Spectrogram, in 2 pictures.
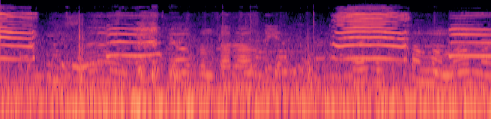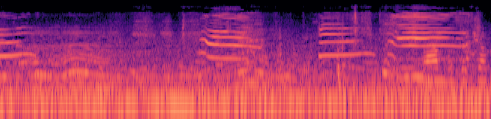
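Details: Turkish Van cat among feral cats cared for by a spay and neuter group, giving a series of loud, drawn-out, wavering meows, about five over ten seconds, some rising then falling, with Turkish speech talking underneath.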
